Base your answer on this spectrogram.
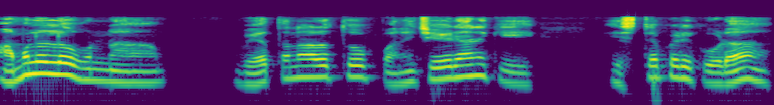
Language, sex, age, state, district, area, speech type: Telugu, male, 30-45, Andhra Pradesh, West Godavari, rural, spontaneous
